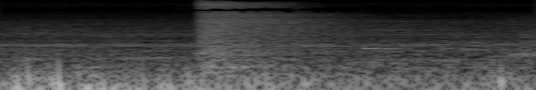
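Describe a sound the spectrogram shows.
A loud hiss of air bursts from a train's brakes.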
